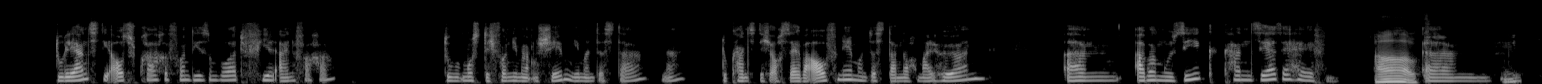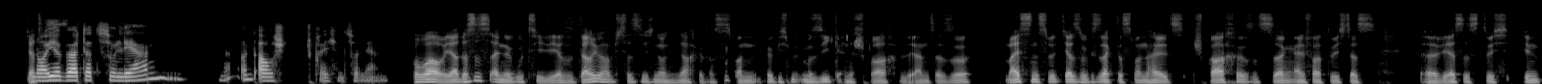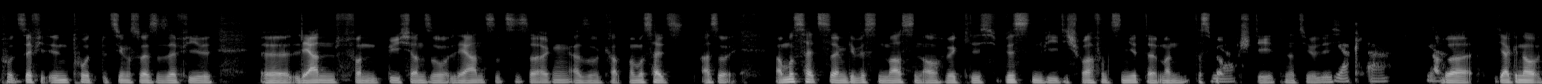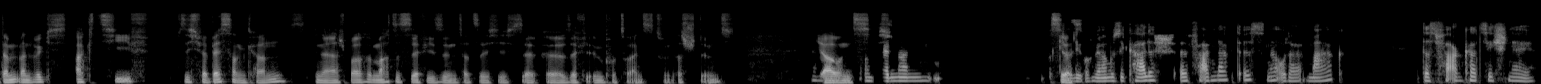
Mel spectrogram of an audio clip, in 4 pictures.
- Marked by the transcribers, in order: static; distorted speech; other noise; other background noise
- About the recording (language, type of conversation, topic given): German, advice, Wie kann ich nach einem Misserfolg meine Zweifel an den eigenen Fähigkeiten überwinden und wieder Selbstvertrauen gewinnen?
